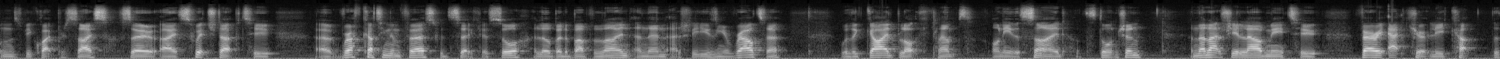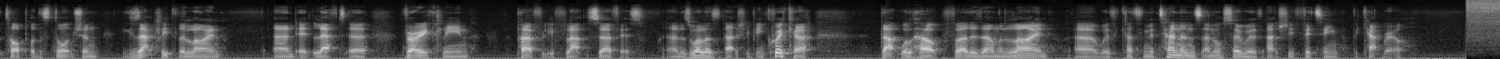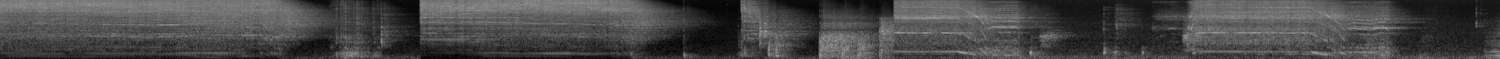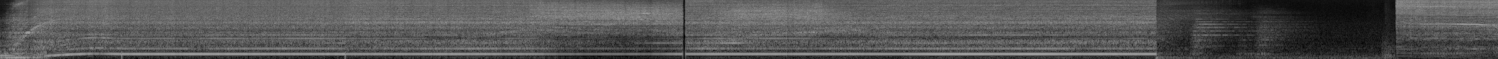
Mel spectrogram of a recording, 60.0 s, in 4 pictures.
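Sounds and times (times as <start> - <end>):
power tools cutting wood: 29.7 - 36.6, 38.9 - 40.6, 41.8 - 44.1, 44.8 - 56.9, 59.0 - 59.9
router whining: 29.7 - 36.6, 38.9 - 40.6, 41.6 - 44.1, 44.8 - 56.9, 59.0 - 59.9
cordless drill driving screws: 39.0 - 40.4, 41.8 - 44.1, 45.1 - 51.0, 51.8 - 56.6.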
